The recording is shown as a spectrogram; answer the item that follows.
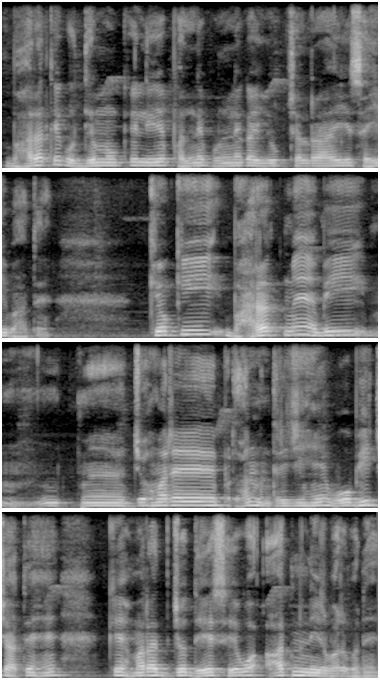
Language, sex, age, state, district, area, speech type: Hindi, male, 30-45, Madhya Pradesh, Ujjain, rural, spontaneous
